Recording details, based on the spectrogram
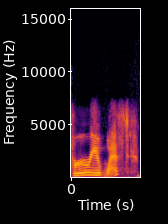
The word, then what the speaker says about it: Brouwerij West: Yes, it's called Brewery West, but it's spelled Brouwerij West.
